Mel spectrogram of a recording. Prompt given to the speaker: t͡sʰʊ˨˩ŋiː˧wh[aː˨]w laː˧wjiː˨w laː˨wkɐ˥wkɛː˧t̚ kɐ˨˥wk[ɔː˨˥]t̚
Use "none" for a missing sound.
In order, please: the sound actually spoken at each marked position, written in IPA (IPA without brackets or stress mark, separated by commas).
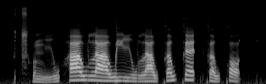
aː˥, ɔː˨˥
